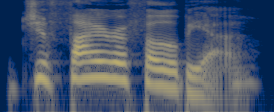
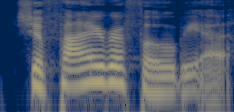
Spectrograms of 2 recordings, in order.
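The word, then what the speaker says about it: gephyrophobia: learned today i had to look up the pronunciation on this it's japhyrophobia okay japhyrophobia i had to write it out phonetically it's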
